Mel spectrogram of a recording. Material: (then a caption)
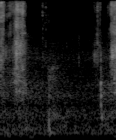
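Fried chicken. Crispy fried chicken is chopped into a Caesar salad on a cutting board, giving four sharp, bright crunches. The crisp crackle shows the chicken is properly fried and crispy.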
